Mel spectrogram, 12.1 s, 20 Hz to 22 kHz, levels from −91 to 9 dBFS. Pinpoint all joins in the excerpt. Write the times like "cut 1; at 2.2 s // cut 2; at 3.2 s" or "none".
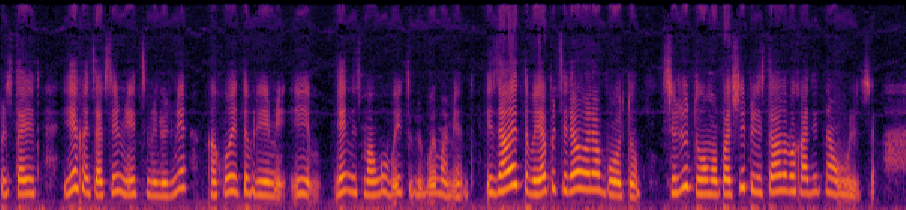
cut 1; at 6.4 s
